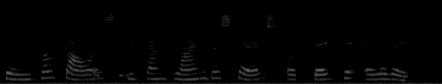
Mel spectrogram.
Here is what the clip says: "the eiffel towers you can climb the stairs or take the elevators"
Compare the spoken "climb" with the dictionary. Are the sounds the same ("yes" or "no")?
yes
